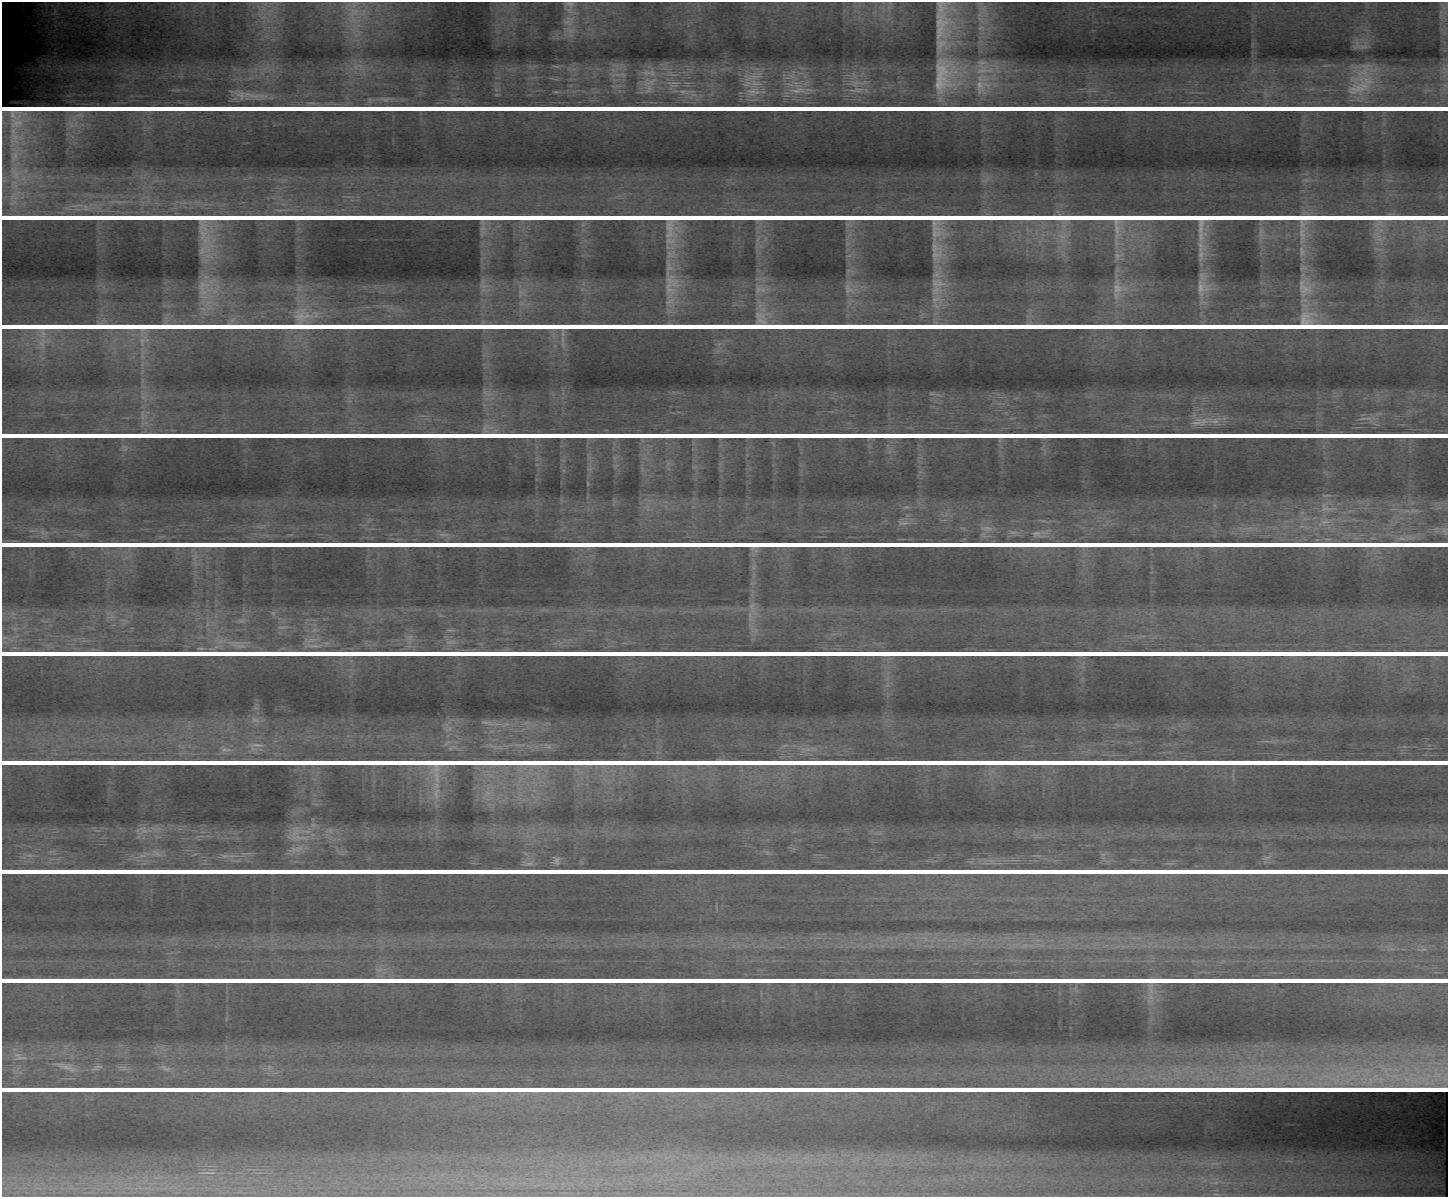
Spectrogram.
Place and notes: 古亭市場, Da’an Dist., Taipei City - Walking in the traditional market
Walking in the traditional market, Small alley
